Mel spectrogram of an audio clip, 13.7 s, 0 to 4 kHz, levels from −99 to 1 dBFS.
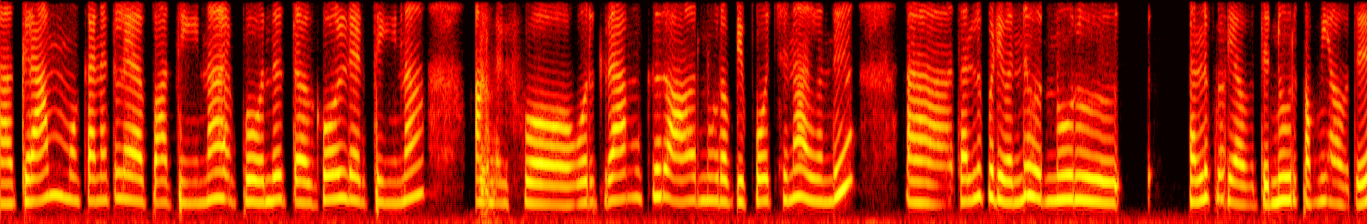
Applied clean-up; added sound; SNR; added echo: neural diffusion model UNIVERSE++.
